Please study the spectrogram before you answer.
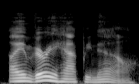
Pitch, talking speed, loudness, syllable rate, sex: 125 Hz, 215 wpm, -16 LUFS, 5.8 syllables/s, male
